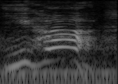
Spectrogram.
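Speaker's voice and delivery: high joyful yeehaw; cowboy whoop. Real, not acted.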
